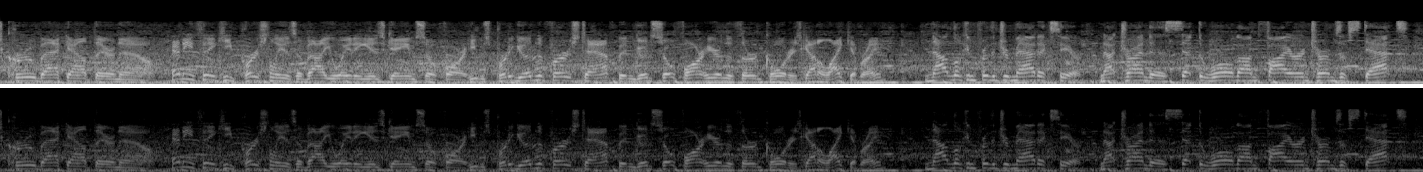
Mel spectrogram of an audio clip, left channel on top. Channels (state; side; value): quieter; right; 21.3 dB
